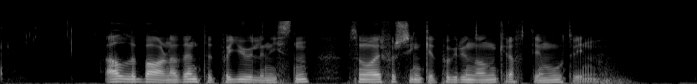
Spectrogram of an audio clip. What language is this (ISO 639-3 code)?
nor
